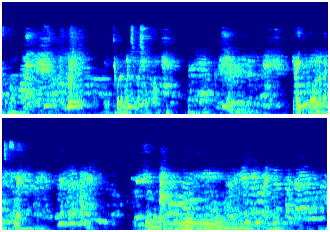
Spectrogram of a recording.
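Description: A man talks calmly and steadily into a nearby microphone.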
